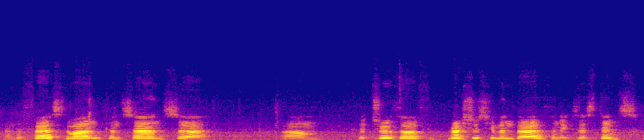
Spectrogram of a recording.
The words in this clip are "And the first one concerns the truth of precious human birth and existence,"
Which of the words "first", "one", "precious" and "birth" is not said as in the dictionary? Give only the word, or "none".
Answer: none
